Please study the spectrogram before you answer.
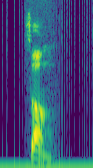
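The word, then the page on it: zeng: tone 4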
